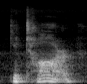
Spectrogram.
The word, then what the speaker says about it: guitar: 这些发音 ,guitar, 重音在第二个音节 ,guitar 的地方 ,guitar, 吉他。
